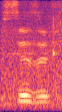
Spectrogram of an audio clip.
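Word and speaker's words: Scizzars: Shit, man, I got a battle coming up with somebody named Scissors. Scissors, like scissor scissors? Like scissors, but nigga spell that shit funny as a bitch.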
